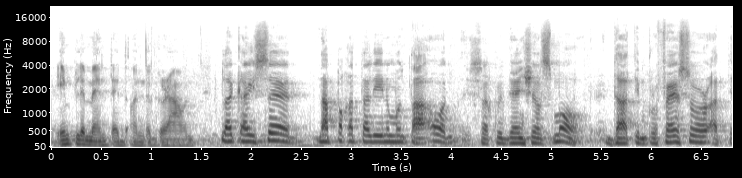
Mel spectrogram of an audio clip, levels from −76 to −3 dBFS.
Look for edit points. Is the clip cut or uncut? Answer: cut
